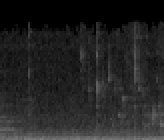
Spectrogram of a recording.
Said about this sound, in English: Now, it says here, if you'd like, you can pour yourself a glass of wine. I'm gonna take up on that offer.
